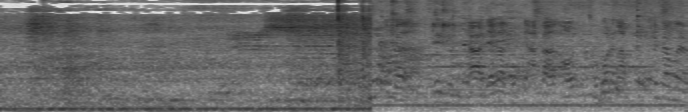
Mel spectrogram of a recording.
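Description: Restaurant dining-room ambience: a steady low hum under indistinct background chatter. A little over halfway through, the low hum cuts off suddenly, leaving a fainter, higher steady hum beneath overlapping voices.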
